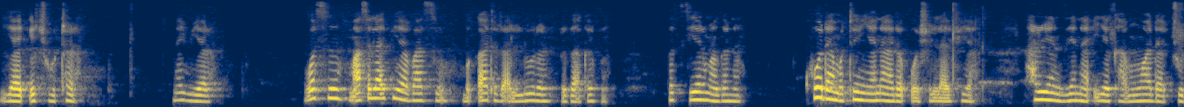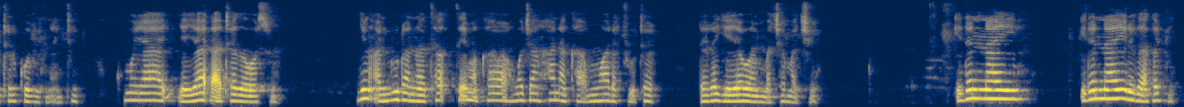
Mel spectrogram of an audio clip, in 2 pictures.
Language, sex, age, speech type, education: Hausa, female, 30-45, spontaneous, tertiary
